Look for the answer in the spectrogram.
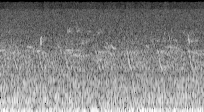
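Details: Minelab Equinox metal detector back in airplane mode: quiet threshold with no chatter or false signals, just faint outdoor background; chatter traced to interference from transmitting near the main module.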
